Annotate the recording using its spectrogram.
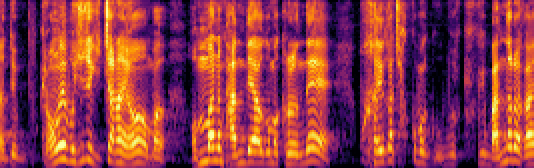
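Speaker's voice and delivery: ordinary delivery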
